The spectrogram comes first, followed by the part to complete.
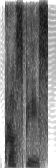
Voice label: "crosspiece", Indian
